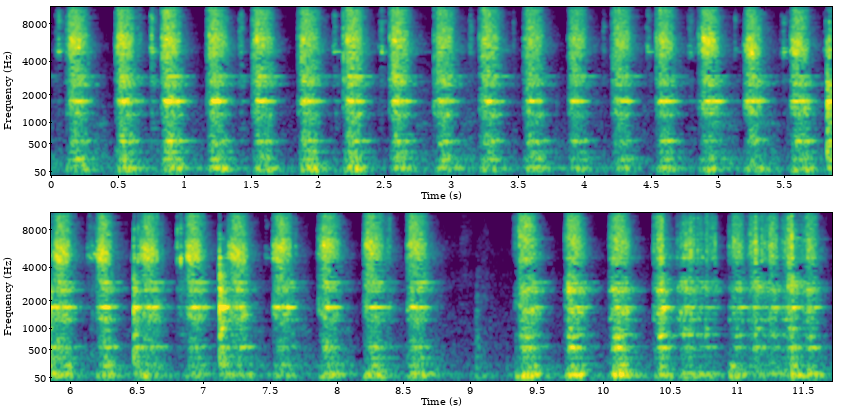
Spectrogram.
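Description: Suzuki KingQuad ATV front brake caliper clamped in a vise, its contact points scraped clean with a file or brush: rapid, even rasping strokes repeating steadily and close up, with one short pause before the strokes resume.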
